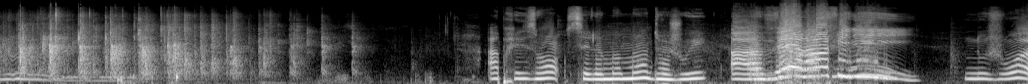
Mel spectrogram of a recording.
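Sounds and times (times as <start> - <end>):
small audience clapping: 0.0 - 3.9
speech: 4.9 - 10.2.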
